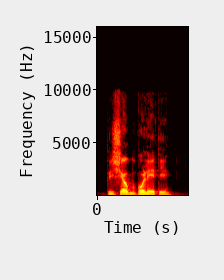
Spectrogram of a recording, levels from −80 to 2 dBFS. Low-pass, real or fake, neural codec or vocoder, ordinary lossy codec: 9.9 kHz; fake; vocoder, 22.05 kHz, 80 mel bands, WaveNeXt; none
